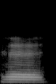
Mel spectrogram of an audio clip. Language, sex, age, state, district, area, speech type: Maithili, male, 18-30, Bihar, Saharsa, rural, conversation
